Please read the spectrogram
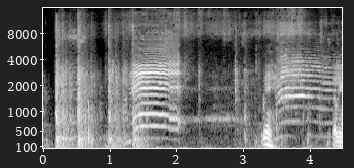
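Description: A young Texel lamb bleats once, a high-pitched call lasting about half a second, after a few light knocks near the start.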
